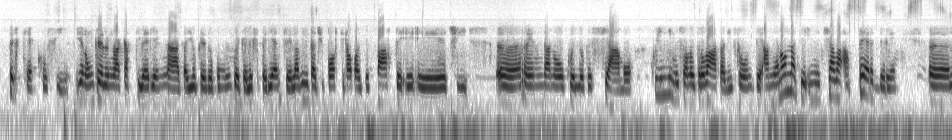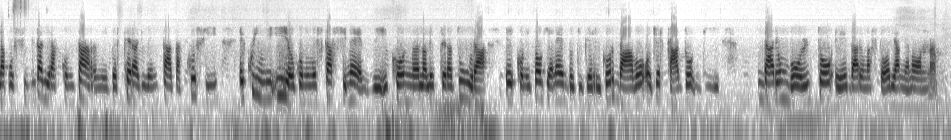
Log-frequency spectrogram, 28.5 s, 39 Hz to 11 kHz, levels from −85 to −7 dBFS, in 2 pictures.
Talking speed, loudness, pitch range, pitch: 175 wpm, -24 LUFS, 165-195 Hz, 175 Hz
